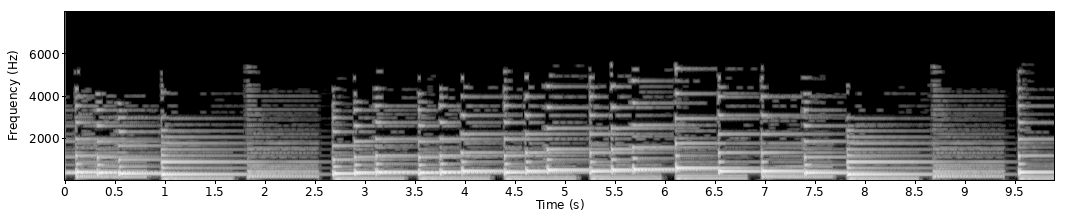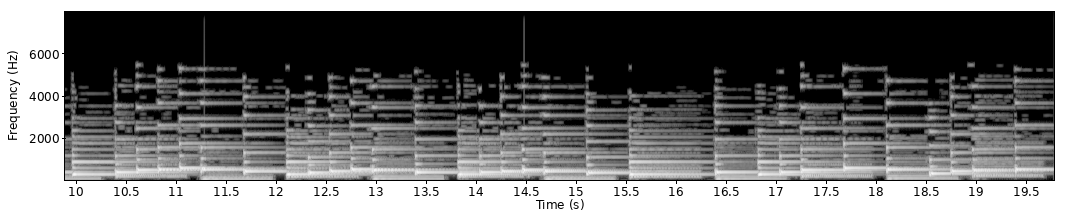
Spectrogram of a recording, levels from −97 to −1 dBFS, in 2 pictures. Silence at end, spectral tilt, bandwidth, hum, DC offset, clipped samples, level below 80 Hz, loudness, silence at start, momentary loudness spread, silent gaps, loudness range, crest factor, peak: 0 s; -11 dB/octave; 5.8 kHz; none; under 0.1%; under 0.1%; -32 dBFS; -15 LUFS; 0 s; 9 LU; none; 3 LU; 14 dB; 0 dBFS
